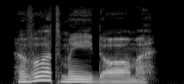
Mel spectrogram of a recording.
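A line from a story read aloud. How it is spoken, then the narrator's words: Old water spirit's relieved sigh. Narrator (Russian): Успокоенно вздохнул старый водяной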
